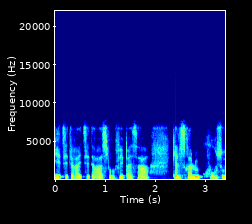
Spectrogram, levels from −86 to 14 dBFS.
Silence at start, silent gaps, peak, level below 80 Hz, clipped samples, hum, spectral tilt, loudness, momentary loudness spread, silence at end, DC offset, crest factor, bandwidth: 0 s; none; -10 dBFS; -76 dBFS; under 0.1%; none; -5 dB/octave; -27 LUFS; 7 LU; 0 s; under 0.1%; 16 dB; 7.6 kHz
